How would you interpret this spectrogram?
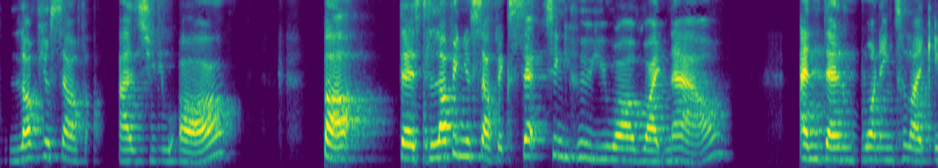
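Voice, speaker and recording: A woman with a strong London accent, talking as a podcast guest over a remote call. She sounds a little distant from the mic, at a middling pitch. She talks with enthusiasm, laughs easily and restarts her sentences. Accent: London English. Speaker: guest, cookery teacher and self-love coach. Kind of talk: casual podcast interview.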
